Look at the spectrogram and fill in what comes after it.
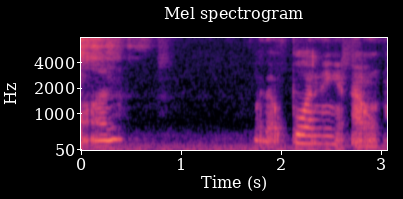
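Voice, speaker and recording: A woman mumbling. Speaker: beauty YouTuber. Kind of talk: makeup tutorial chat. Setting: home, window open.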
